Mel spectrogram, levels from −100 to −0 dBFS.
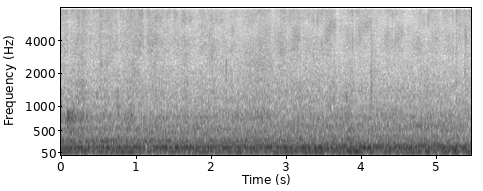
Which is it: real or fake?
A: real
